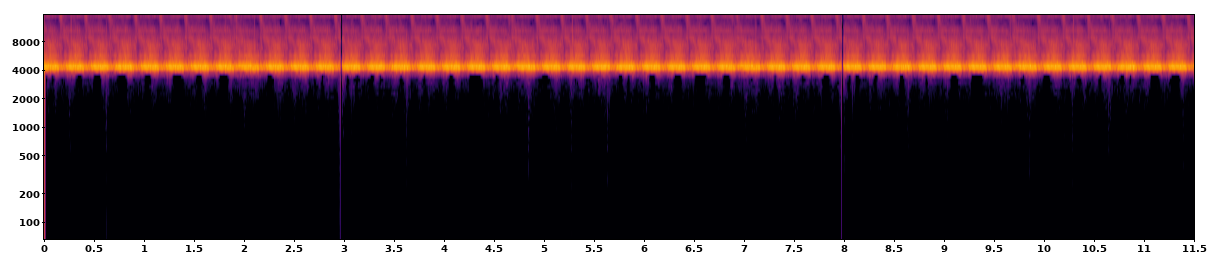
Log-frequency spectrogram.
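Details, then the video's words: Crickets chirping on a farm meadow on a peaceful summer night under a full moon: a steady, high, shrill trill pulsing about four times a second without a break, with no other sounds. "Cricket chirping sounds for sleeping"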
